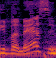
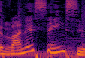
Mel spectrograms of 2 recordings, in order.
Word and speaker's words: Evanescence: Exato, você pronunciou da, da maneira correta, porque esse negócio de Ivanescense... – Não, porra é pra, nenhuma. Não é pro Brasil isso. Evanescence. Evanescence. – Evanescence. É isso aí.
